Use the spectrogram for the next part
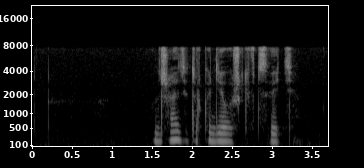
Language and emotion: Russian, neutral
